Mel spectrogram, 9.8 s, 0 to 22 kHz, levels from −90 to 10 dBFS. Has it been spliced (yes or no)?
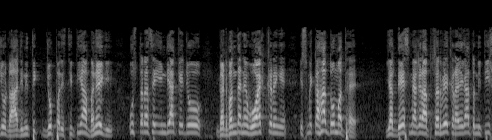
no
